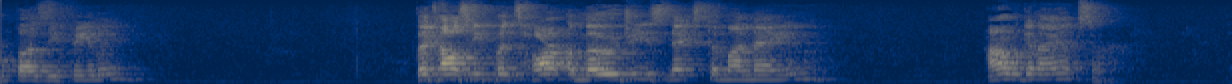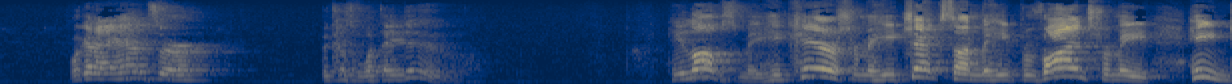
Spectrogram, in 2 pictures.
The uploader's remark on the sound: This sermon was preached at Bethesda Presbyterian Church on April 16, 2023.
